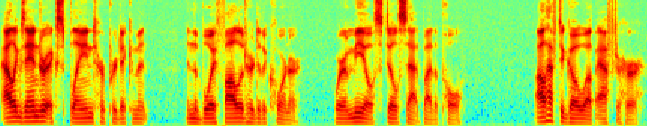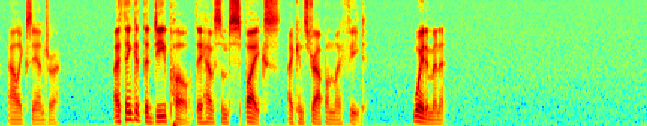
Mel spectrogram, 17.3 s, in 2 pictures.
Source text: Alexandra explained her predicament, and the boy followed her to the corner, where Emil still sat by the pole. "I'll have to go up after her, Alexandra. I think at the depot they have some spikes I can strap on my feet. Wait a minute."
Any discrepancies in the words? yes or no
no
